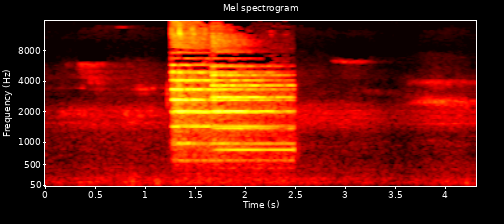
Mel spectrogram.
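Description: Altar bells rung at the elevation of the consecrated host: one bright cluster of ringing tones lasting just over a second, starting suddenly and cut off abruptly.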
